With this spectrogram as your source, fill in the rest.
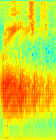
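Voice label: "reached", male synthesized announcer voice; blizzard; hlvox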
